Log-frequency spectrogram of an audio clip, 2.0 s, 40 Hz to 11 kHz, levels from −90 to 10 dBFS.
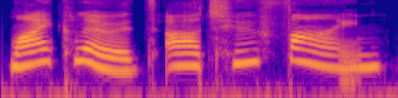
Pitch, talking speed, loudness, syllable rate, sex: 265 Hz, 150 wpm, -17 LUFS, 3.8 syllables/s, female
